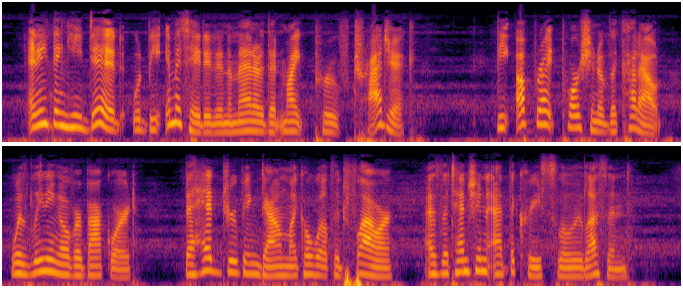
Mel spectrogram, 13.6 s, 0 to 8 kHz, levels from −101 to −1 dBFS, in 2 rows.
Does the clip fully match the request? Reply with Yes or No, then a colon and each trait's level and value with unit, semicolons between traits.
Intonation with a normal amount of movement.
No: wide, 5.8 semitones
